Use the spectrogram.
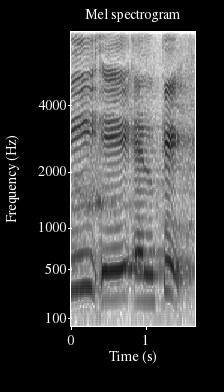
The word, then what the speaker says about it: talk: the next word t t-a-l-k what's the a-l-k is again talk it's not tall it's top so l is a silent letter so the letter l is not pronounced when you say talk so l is silent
